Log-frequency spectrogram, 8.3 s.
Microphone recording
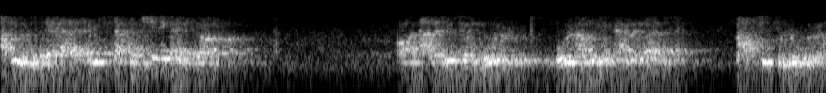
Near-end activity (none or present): none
